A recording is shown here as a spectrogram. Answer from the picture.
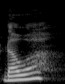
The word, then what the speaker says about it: nawa: But the English-speaking settlers couldn't pronounce that, so they transliterated it as nawa, and that's how we pronounce it today. Languages evolve, and Pawnee is no different. It's actually easier for me to get the sound if I pronounce it with the R, the rawa, rawa. With the N, it has a tendency to come out more nawa, nawa.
